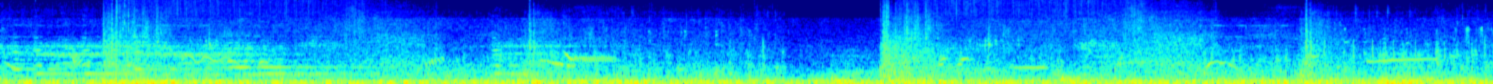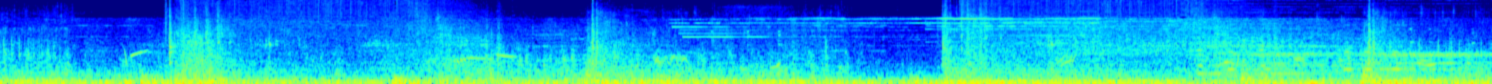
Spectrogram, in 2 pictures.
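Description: Wind roars steadily outdoors.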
